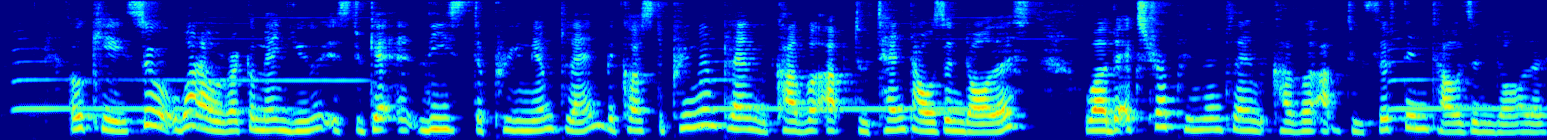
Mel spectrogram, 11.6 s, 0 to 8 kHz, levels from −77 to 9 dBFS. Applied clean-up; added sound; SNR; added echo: classical method Wiener filter.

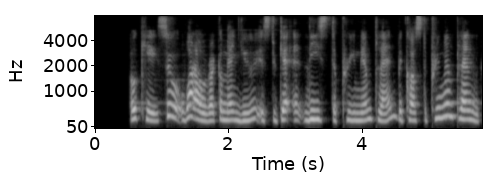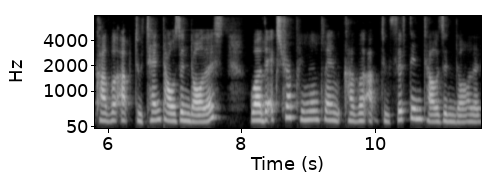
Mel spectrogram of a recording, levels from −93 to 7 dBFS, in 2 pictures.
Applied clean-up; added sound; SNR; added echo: neural mask model DeepFilterNet 3.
